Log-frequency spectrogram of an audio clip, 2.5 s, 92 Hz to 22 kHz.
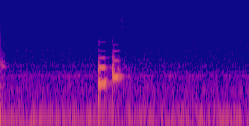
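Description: Two short electronic beeps, a fraction of a second apart, about a second in, from the Mercedes CLA 250e's MBUX voice assistant while it handles a spoken request; otherwise near silence in the car cabin.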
